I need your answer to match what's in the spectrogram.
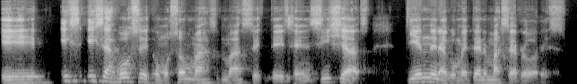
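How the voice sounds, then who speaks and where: A middle-aged man answers questions in a live webinar, talking over a video call at an ordinary pitch. He explains things patiently, filling pauses and restarting sentences as he goes. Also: animated. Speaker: webinar host explaining AI tools.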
